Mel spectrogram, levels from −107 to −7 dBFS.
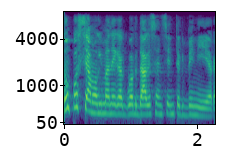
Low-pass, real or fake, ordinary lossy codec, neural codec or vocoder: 7.2 kHz; real; Opus, 64 kbps; none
